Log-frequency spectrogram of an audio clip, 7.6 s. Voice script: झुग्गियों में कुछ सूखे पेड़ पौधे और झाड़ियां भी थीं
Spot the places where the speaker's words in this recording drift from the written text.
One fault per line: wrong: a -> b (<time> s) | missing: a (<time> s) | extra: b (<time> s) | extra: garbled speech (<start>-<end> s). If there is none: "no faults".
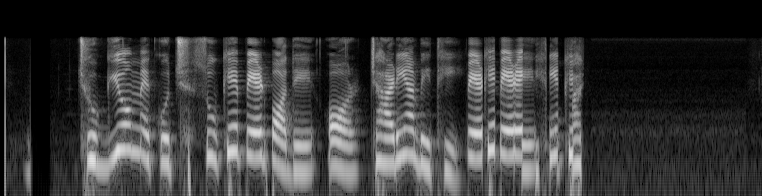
extra: garbled speech (4.7-5.8 s)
